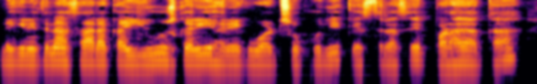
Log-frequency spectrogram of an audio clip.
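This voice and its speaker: A man teaching English phonics from slides, explaining word parts slowly. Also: medium pitch, level tone, creaky, warm tone, husky, no room sound. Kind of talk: slide-based phonics lesson.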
